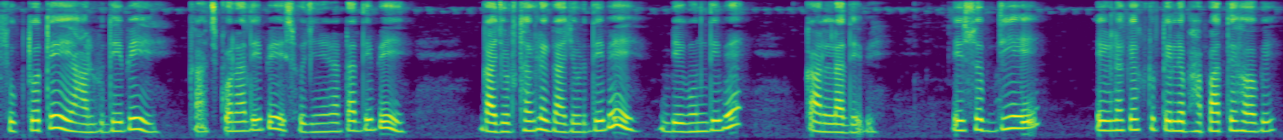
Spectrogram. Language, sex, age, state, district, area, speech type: Bengali, female, 45-60, West Bengal, Hooghly, urban, spontaneous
